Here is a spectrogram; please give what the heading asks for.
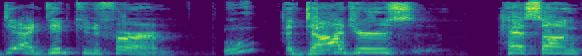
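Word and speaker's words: Hyeseong: I I did confirm the Dodgers Hesson Kim despite it being Hy S E O N G is still also pronounced he.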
